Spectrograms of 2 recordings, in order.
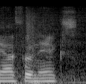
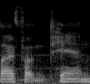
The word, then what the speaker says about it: iPhone X: really video game related although I imagine the iPhone x or what's supposed to be pronounced iPhone 10 but I'm gonna call it the iPhone x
